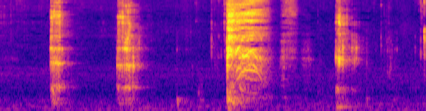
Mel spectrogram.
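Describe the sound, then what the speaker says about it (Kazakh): After a fizzy drink, a person lets out several separate burps, short and throaty, one louder and longer in the middle, close to the listener. "Жақсы екен кекіртеді."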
